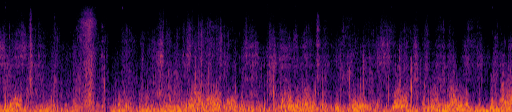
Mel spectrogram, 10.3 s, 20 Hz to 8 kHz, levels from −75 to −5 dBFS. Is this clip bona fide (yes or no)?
yes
